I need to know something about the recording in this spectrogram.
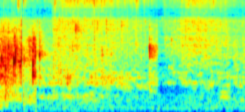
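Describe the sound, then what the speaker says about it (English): Hot oil hisses and sizzles steadily at close range as Bengal gram and dill lentil fritters are dropped in one by one, with a few brief sputtering pops; no voices. "I am going to drop the chat ambodos one by one into the oil."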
